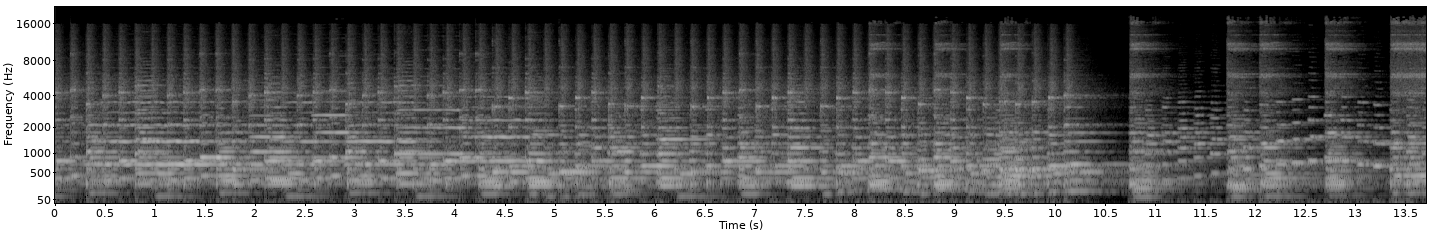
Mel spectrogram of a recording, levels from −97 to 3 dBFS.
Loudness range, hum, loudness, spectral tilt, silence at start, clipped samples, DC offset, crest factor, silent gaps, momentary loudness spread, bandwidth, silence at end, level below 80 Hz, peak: 5 LU; none; -33 LUFS; -3 dB/octave; 0 s; under 0.1%; under 0.1%; 16 dB; none; 7 LU; 18 kHz; 0 s; -72 dBFS; -18 dBFS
